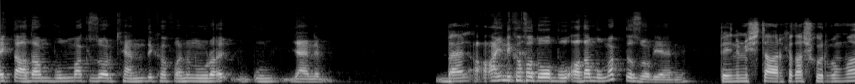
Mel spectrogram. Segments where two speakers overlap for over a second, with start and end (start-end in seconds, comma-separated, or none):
none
